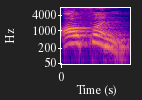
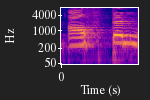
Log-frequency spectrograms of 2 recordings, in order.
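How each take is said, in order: First: No t sound is pronounced in the middle. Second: A t sound is pronounced in the middle. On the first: The speaker calls it right. "ऑफन यानी कि अक्सर" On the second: The speaker calls it wrong. "ऑफ्टन बोलते हैं क्या? ऑफ्टन नहीं ना"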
